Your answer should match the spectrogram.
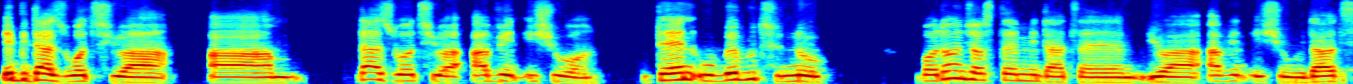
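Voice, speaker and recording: A man with a Nigerian accent and Yoruba as his native language, mentoring a class in an informal, halting way, repeating himself and asking rhetorical questions. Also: fairly high pitch, animated, no echo, highs cut off. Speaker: coding mentor. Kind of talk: informal online teaching.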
